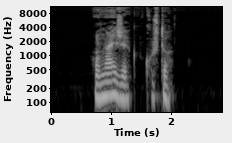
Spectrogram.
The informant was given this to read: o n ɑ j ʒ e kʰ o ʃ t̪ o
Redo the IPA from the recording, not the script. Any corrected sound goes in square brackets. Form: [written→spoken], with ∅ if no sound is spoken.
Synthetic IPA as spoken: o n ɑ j ʒ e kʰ [o→u] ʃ t̪ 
